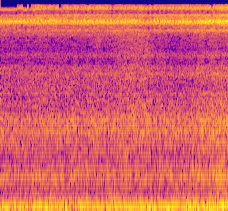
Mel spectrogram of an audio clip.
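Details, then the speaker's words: Car with dual climate control after installing a new blend/temp door actuator, switched from full hot to full cold: low, steady cabin hum with no ticking as the door sweeps; the actuator is quiet. "all right guys it's quiet it's not making the ticking noise anymore"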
